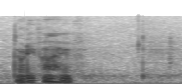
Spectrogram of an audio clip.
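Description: A man's soft-spoken voice saying two quick syllables, then a single light click near the end.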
